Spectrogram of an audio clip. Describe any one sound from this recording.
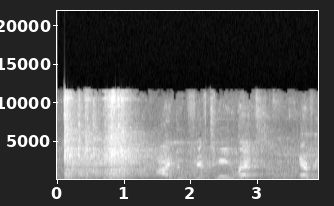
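Dumbbells clank as a man lifts them.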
